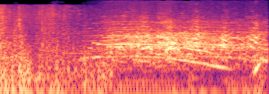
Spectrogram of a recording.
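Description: A horse whinnying: one long call of falling, quavering pitches that starts about half a second in.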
